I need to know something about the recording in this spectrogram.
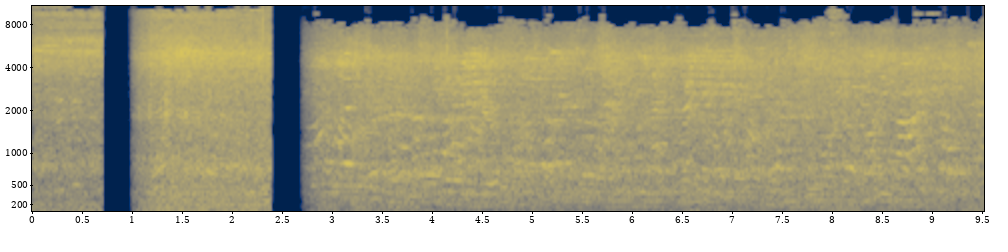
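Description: A crowd chatters indoors in a busy, echoing hall.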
